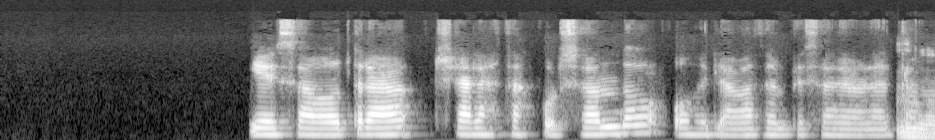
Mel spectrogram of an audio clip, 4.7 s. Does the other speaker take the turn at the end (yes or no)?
yes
